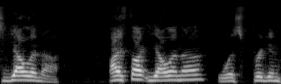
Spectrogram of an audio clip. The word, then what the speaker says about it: Yelena: say to say budapest the way that that name is pronounced is yelena i literally know yelena's like yeah in my little croatian neighborhood that we grew up in it's yelena i thought yelena was freaking 10 out of 10.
